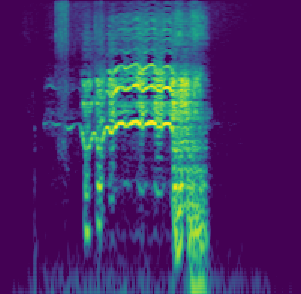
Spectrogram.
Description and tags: My horse Bandit Estel is calling for his friends.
